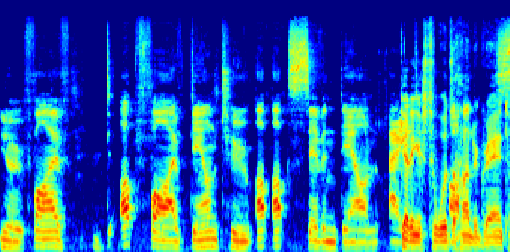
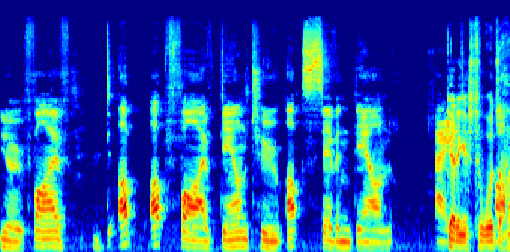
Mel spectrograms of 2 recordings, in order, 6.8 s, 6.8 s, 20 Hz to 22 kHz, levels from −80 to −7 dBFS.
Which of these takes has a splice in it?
first; 3 cuts; at 1.5 s, 3.6 s, 5.1 s

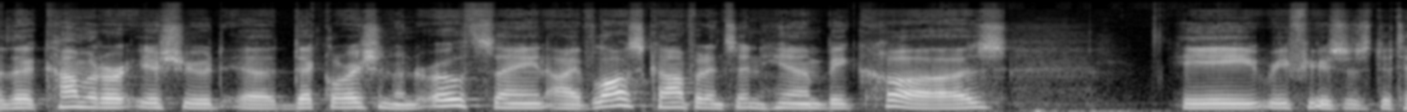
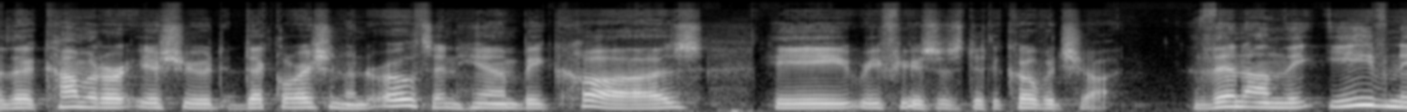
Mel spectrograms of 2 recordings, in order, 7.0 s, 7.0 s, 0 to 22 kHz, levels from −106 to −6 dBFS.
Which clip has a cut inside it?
second; 4 cuts; at 1.1 s, 2.1 s, 3.7 s, 4.9 s

